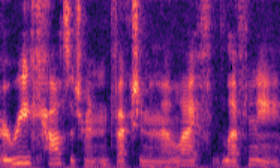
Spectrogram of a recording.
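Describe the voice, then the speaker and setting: Noticeable background noise accompanies this recording. A woman speaks at a medium pitch. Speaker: ASMR reader. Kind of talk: read story. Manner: fast.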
